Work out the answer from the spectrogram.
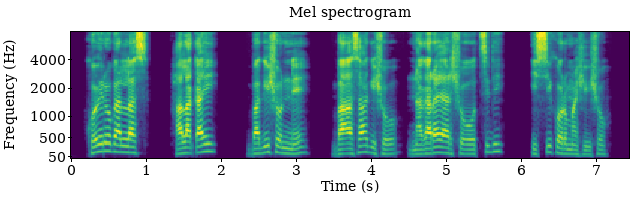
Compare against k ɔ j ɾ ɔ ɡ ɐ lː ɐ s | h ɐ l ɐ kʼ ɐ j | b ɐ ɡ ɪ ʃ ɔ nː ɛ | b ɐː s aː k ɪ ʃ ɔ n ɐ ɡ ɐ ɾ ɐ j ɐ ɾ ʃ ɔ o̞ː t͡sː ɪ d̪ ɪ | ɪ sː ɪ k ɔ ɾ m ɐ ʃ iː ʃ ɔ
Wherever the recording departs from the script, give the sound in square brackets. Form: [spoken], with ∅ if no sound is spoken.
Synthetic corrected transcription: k ɔ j ɾ ɔ ɡ ɐ lː ɐ s | h ɐ l ɐ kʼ ɐ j | b ɐ ɡ ɪ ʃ ɔ nː ɛ | b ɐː s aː [ɡ] ɪ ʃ ɔ n ɐ ɡ ɐ ɾ ɐ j ɐ ɾ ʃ ɔ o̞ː t͡sː ɪ d̪ ɪ | ɪ sː ɪ k ɔ ɾ m ɐ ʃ iː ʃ ɔ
